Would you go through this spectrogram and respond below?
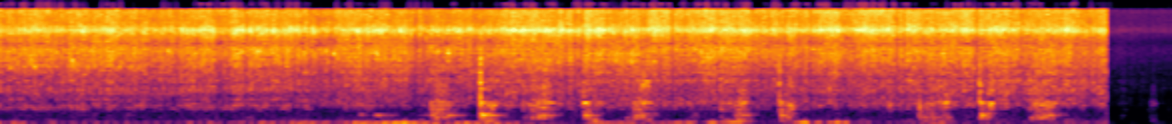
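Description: Ground spice paste frying in a pan over low heat, a steady dense sizzle with intermittent stirring scrapes throughout, close and loud before cutting off abruptly near the end.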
